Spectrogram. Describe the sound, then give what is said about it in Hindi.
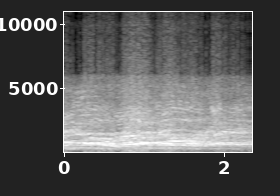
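Congress party members shout slogans in the well of India's Rajya Sabha: many loud, overlapping voices in a continuous uproar. “Rajya Sabha में तो काफी जमकर हंगामा हुआ, क्योंकि सारे जितने सदस्य थे कांग्रेस के वो सब वेल में आ गए और नारे लगा रहे थे।”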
